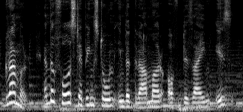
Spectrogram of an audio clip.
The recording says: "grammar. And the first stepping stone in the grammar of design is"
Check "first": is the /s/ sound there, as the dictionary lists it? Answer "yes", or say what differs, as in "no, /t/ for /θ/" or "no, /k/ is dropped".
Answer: no, /s/ is dropped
